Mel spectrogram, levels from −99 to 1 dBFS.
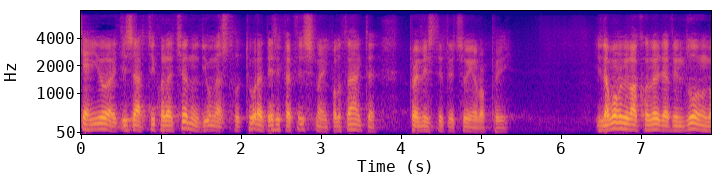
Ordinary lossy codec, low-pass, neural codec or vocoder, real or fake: AAC, 48 kbps; 7.2 kHz; codec, 16 kHz, 0.5 kbps, FunCodec, trained on Chinese and English, 25 frames a second; fake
